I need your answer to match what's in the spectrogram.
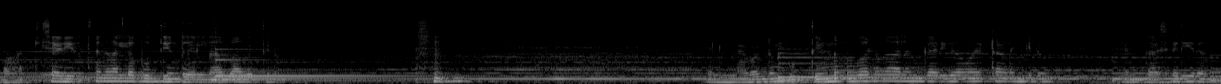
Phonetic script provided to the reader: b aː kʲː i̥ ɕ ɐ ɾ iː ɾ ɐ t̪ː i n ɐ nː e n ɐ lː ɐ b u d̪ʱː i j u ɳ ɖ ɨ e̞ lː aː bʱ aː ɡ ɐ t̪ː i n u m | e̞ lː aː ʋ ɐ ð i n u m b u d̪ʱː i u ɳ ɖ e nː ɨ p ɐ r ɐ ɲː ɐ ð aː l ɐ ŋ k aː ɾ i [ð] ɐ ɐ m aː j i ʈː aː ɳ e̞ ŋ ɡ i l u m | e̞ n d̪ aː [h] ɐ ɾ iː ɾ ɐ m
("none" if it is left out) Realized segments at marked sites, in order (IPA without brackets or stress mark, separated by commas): ɣ, ɕ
